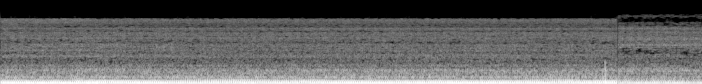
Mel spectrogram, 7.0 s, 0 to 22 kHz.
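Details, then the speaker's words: Hyundai Sonata 2.4 with a knock complaint, after cleaning the suspect solenoids: smooth even idle rumble with no knock for now; the tapping returned after about 10 minutes of driving and grew stronger. "двигатель работает достаточно Ровно сейчас штука до сих пор нет"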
